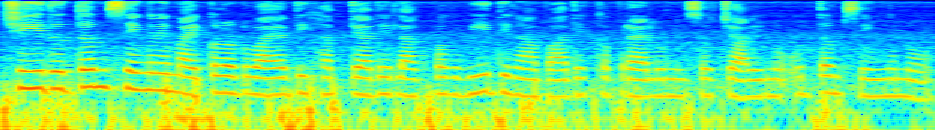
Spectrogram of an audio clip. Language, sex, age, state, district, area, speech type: Punjabi, female, 30-45, Punjab, Barnala, rural, spontaneous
